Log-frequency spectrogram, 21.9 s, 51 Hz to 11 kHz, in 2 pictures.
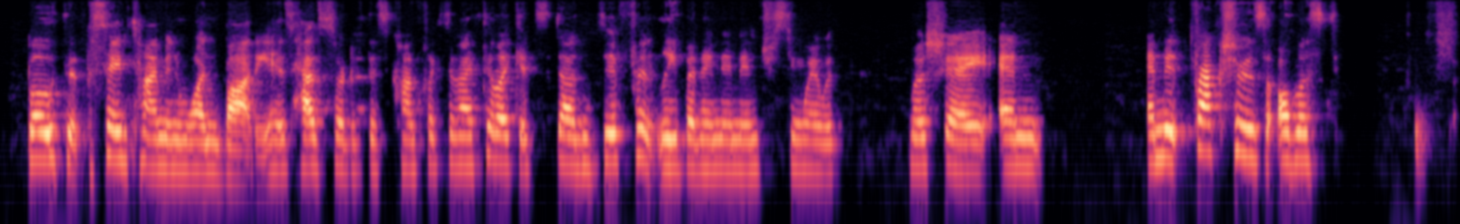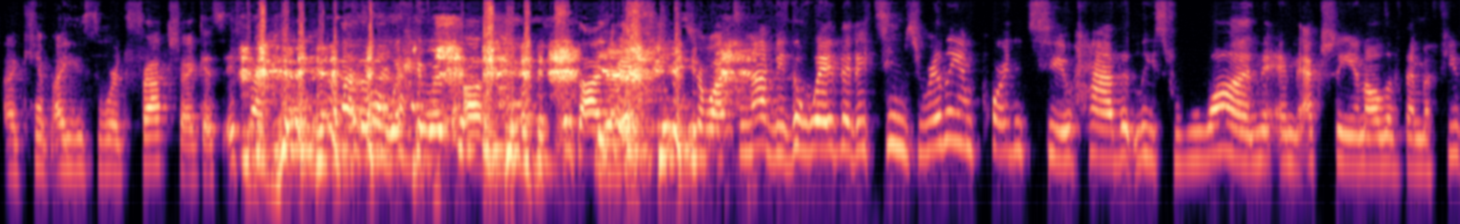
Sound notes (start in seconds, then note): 12.7 laughs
